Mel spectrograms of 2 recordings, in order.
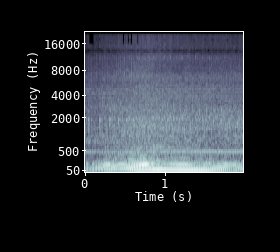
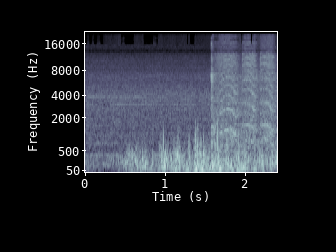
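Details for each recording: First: VW 1.6 naturally aspirated diesel swapped into a Ranger, first start after rebuild with new piston and cylinder head following a shattered cylinder 1 exhaust valve: steady, smooth idle, warming. Leaking injection pump gaskets suspected of drawing air. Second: VW 1.6 naturally aspirated diesel swapped into a Ford Ranger, first start after rebuild with a new piston and cylinder head following a shattered cylinder 1 exhaust valve: after cranking, loud uneven clatter pulsing two or three times a second, vibrating far more than normal. Cause suspected, not confirmed.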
